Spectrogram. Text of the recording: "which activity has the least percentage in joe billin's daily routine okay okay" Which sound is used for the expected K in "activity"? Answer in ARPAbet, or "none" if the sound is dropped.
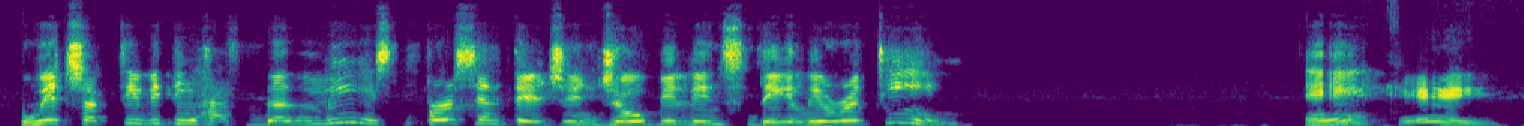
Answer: K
